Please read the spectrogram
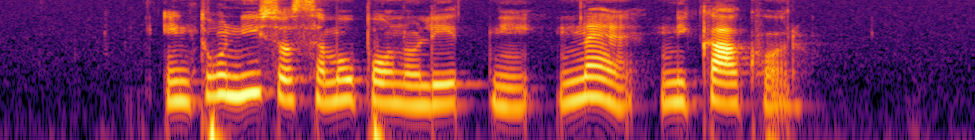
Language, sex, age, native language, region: Slovenian, female, 18-29, Slovenian, Central Slovenia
